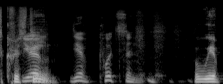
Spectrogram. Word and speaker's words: Christine: here we have Chris Ste Lake oh it's Christine you have pson we have puton it's ptin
